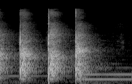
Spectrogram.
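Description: A brief bit of applause: three loud, sharp claps at an even pace, each ringing out briefly, with a faint steady hum underneath and no voices.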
